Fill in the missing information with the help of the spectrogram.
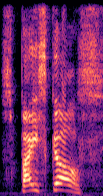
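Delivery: high-pitched put-on Scottish; Scottish accent. Shown as a demonstration. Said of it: "say Spice Girls in a Scottish accent".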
